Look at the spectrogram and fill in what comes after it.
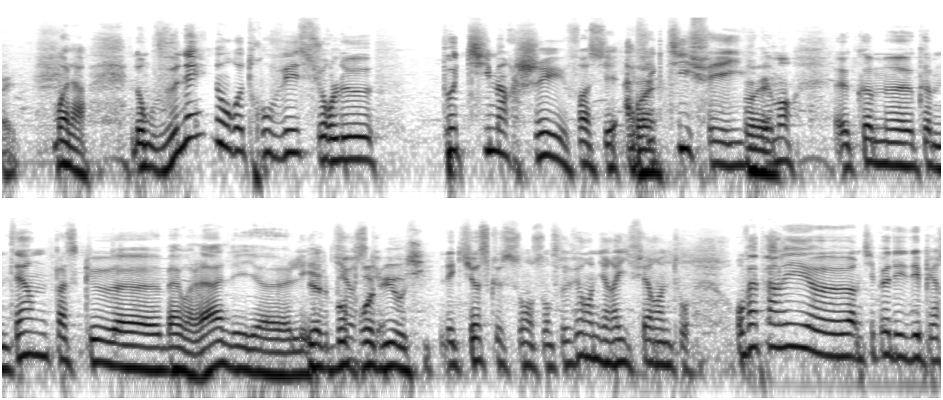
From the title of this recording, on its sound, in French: en direct du plus beau marché de France à Sanary sur mer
